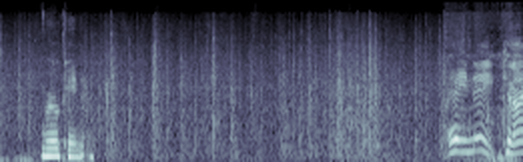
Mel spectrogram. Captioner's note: rain pattering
